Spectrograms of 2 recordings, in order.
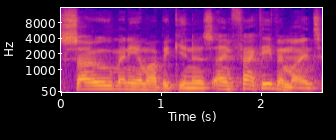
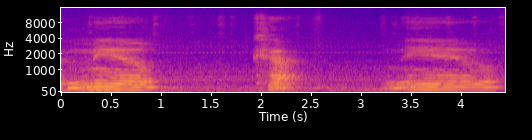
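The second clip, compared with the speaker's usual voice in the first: silly word stretched over two beats, much quieter; 6 dB quieter than usual. Demonstrating how to say a word in a really silly, drawn-out way. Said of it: "I say it in a really silly way".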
